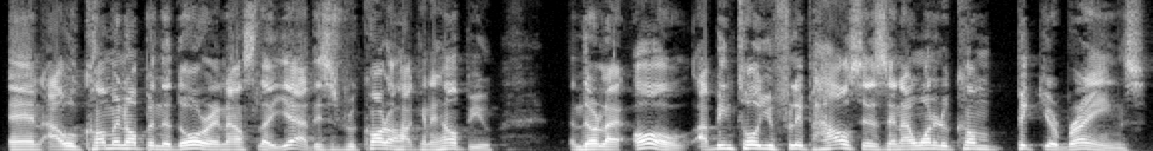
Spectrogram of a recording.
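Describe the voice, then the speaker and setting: A man in his forties who grew up in Venezuela, a podcast guest telling his life story in a casual, halting way, with many restarts and repeated words. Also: on the high side, a bit bright.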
